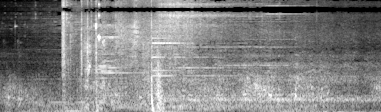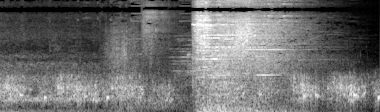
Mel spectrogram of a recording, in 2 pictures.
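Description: Water splashes and swishes as someone swims.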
